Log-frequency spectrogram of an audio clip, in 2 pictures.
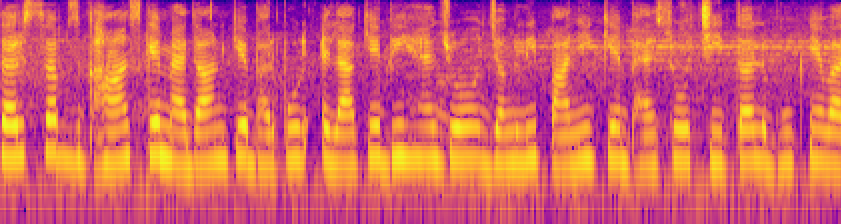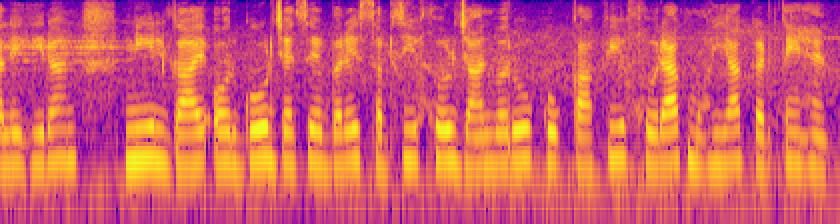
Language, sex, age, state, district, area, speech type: Urdu, female, 30-45, Uttar Pradesh, Aligarh, rural, read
